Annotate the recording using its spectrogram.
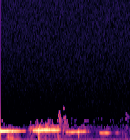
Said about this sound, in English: That whistle. It reminds me of something.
